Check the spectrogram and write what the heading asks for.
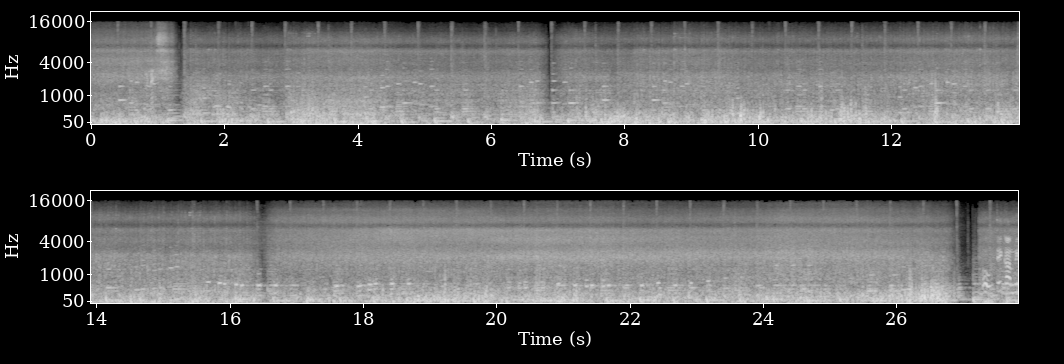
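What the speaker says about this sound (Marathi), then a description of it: "समुद्र परत एकदा खवळलेला आहे" Rough sea surf roars steadily at Mirya Beach in Ratnagiri, a loud continuous wash of breaking waves with wind buffeting, as voices talk faintly beneath it.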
